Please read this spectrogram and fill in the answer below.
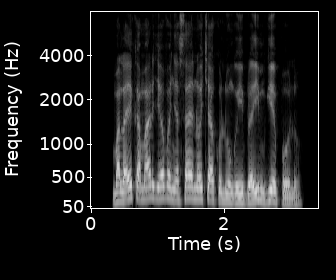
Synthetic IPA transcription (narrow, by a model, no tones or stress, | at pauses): malaɪkamard͡ʒɛhɔvaɲasajenɔt͡ʃakolwoŋɡoibɾahimɡɪepolo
